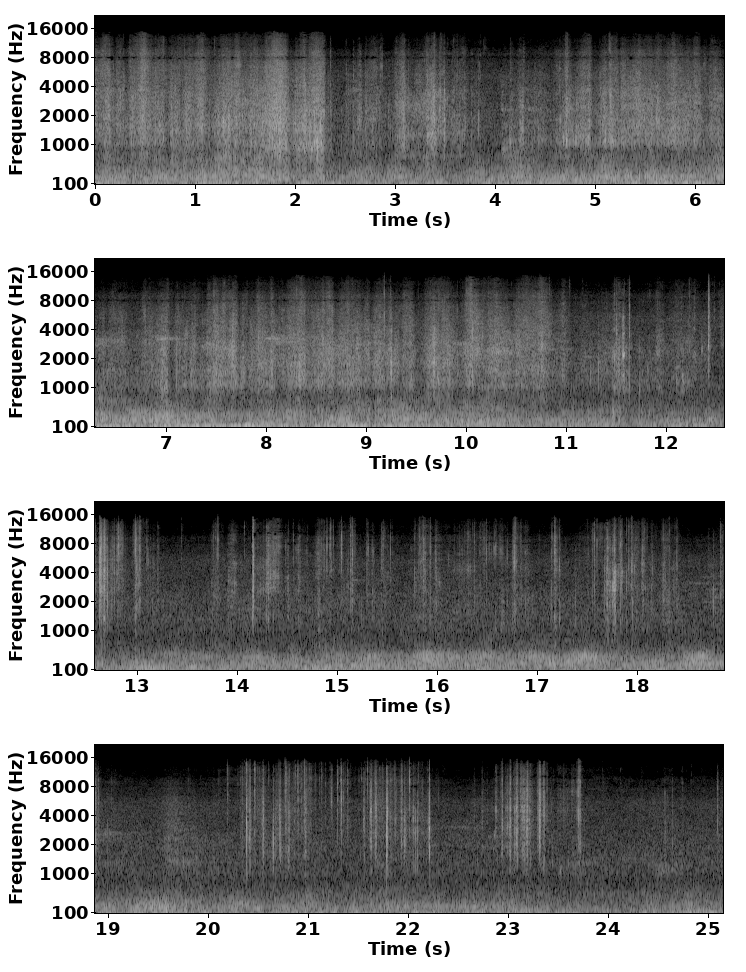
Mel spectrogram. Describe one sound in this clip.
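A wood fire crackles and pops outdoors.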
